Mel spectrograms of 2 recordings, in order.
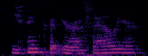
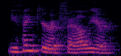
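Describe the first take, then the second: First: Much softer, emotion catching; choked up. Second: Said in the usual way. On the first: Real, not acted. Telling men the lie they live under, choked up. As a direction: hold back tears on You think that you're a failure. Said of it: "Ah, I'm getting emotional". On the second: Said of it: "that's the truth coming up".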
